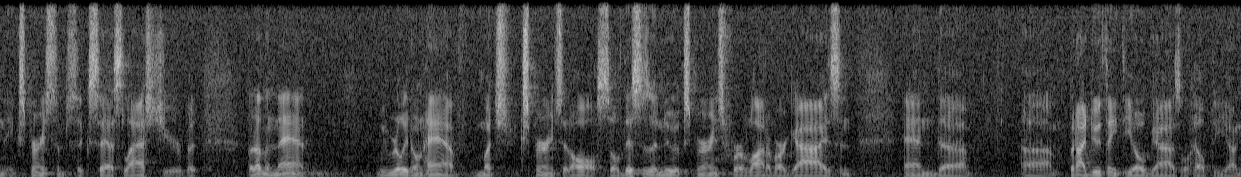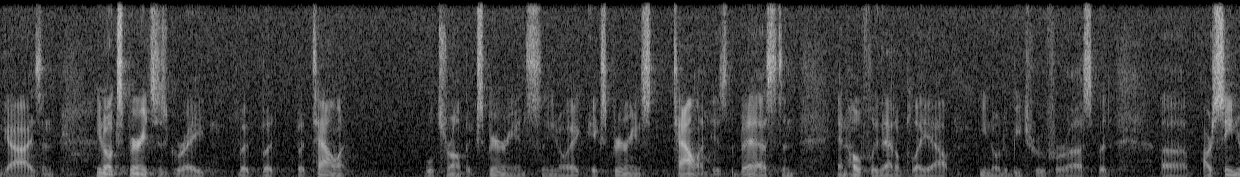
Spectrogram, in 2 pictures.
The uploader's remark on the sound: Press Conferences & Post-Game Interviews.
